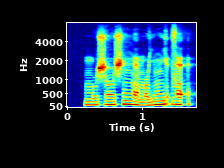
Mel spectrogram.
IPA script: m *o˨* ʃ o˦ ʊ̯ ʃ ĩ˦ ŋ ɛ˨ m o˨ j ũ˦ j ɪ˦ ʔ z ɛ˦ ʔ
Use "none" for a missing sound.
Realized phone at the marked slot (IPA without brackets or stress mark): u˨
